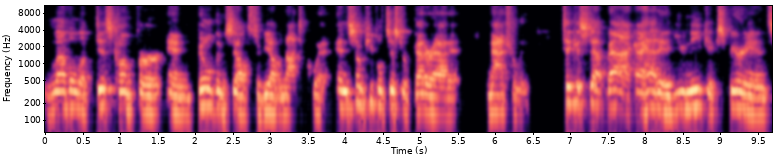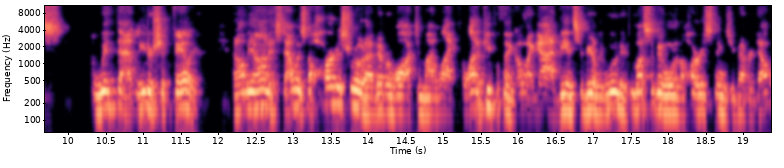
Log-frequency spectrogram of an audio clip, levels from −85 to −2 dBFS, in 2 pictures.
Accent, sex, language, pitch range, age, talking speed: American, male, English, 145-210 Hz, 50-69, 220 wpm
